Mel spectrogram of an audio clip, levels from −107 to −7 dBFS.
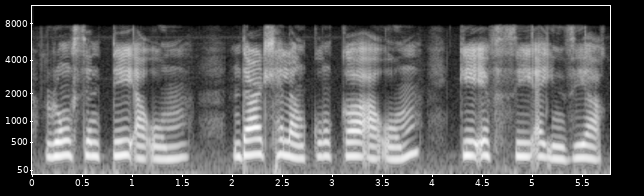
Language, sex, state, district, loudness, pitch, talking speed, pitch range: Mizo, female, Mizoram, Aizawl, -16 LUFS, 245 Hz, 125 wpm, 220-255 Hz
